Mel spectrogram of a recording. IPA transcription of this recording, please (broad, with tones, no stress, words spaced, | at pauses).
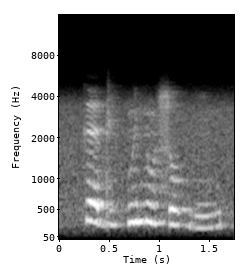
kɛ˦˨di˨kʷĩ˦n ũ˨ so˦bĩ˨˦n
